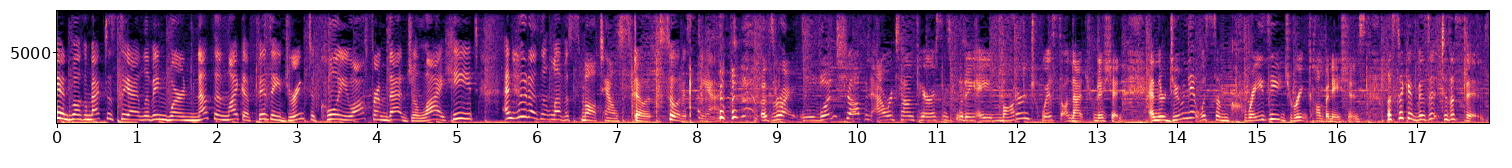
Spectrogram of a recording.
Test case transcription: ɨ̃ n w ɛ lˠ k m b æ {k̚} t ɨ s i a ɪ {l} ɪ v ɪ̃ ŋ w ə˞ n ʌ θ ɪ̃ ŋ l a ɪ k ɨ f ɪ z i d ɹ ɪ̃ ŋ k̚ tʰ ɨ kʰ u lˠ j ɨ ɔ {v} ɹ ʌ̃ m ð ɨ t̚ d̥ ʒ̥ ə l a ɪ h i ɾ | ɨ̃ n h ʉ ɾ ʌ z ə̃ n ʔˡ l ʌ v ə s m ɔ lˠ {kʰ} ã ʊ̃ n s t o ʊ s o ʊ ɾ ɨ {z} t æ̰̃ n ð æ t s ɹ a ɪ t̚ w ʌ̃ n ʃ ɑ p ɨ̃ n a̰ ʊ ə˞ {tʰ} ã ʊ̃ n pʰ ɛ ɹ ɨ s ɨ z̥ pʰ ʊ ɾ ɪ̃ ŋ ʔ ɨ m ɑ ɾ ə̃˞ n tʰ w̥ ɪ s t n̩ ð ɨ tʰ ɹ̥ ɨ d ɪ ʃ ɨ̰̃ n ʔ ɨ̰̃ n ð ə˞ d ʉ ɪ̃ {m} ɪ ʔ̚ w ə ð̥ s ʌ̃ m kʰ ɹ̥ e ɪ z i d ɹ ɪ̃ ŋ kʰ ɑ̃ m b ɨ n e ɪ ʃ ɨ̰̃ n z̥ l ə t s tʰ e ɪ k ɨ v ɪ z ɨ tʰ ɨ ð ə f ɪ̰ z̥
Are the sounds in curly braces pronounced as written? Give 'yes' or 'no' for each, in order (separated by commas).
yes, yes, no, no, no, yes, no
